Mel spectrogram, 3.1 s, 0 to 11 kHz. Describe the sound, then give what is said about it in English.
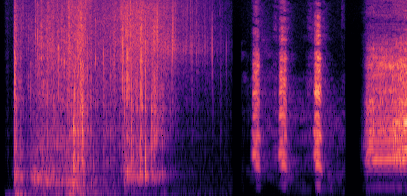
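A burst of rough crunching and rustling gives way to three short honks in quick succession, followed by a longer, louder goose honk at the end. “And so, for 6 or 8 weeks before, the geese were being fed, force-fed, from buckets of corn twice a day.”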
